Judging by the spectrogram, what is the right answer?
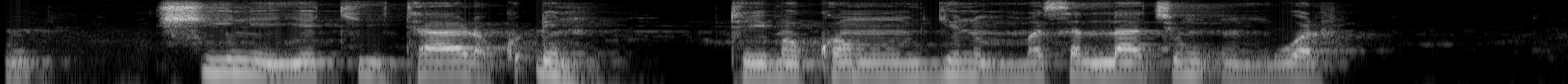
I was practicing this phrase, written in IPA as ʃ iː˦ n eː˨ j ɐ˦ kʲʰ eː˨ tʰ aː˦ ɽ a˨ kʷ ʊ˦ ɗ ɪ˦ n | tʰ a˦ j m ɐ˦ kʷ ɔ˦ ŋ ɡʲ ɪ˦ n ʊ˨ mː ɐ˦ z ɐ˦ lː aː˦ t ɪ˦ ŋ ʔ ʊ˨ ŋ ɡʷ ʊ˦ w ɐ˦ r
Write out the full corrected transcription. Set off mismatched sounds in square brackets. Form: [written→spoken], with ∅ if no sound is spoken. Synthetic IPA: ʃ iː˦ n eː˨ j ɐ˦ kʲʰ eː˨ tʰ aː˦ ɽ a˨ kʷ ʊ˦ ɗ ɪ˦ n | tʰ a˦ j m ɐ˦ kʷ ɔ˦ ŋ ɡʲ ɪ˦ n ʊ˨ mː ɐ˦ [z→s] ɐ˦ lː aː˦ [t→t͡ʃ] ɪ˦ ŋ ʔ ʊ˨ ŋ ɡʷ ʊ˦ w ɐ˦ r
